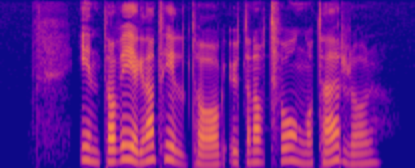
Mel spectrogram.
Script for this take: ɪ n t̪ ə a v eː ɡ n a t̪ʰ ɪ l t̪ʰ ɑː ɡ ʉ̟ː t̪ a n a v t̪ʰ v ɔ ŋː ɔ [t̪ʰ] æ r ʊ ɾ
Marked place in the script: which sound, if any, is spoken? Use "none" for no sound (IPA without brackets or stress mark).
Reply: t̪ʰ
